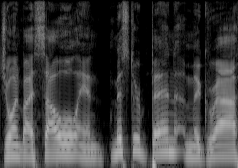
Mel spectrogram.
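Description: A man speaks in a normal speaking voice with a fairly high pitch. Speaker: student radio sports host. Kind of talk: casual sports talk show banter. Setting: studio. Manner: conversational, relaxed.

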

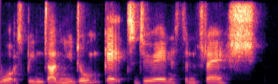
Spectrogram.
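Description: With a Scottish accent, a woman talks at a fairly quick pace in a fairly low pitch, her intonation fairly even. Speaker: podcast host and actress. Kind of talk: casual interview chat. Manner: warm and chatty.

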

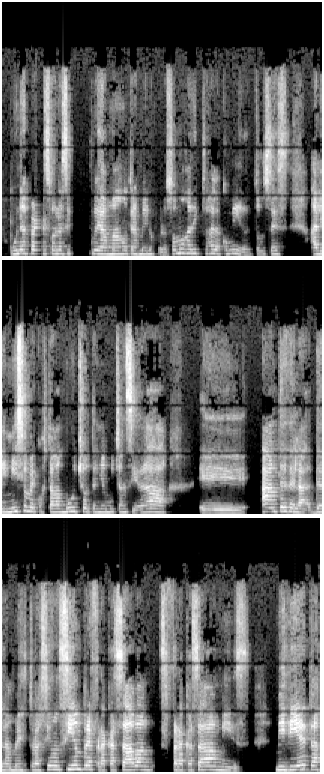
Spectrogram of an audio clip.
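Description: An ordinary speaking voice from a woman, fairly high in pitch, with fairly even intonation at a moderate pace. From Ecuador, coast (Manabí). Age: 40s. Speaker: plus-size model and lingerie entrepreneur. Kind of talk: interview.

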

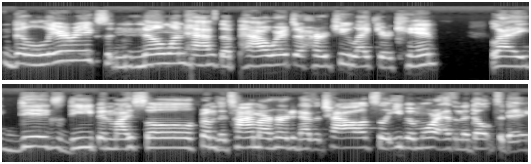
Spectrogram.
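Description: Using a plain, everyday voice, a woman speaks at a fairly slow pace with a fairly high pitch, fairly even intonation and very even loudness. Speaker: school worker. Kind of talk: casual chat.

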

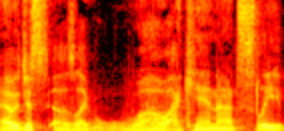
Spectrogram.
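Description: A man with an American accent speaks at a moderate pace and medium pitch, in a normal speaking voice. The recording is very clean, with a silent background. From northern Illinois. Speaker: musician and podcast host. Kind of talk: casual chat.

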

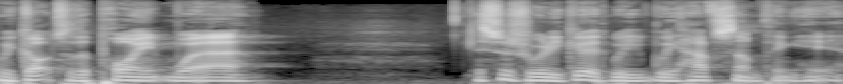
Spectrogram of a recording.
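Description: A man with an English accent speaks at a medium pitch in a flat monotone. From England. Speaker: company founder. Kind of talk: interview. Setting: in person at company headquarters.

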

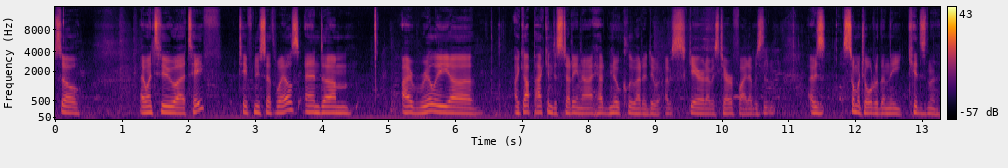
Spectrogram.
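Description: At a moderate pace, a man speaks with a fairly high pitch and fairly even intonation, leaving long, frequent pauses. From Canada. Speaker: e-learning consultant. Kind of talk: podcast interview.

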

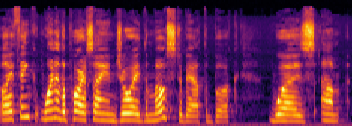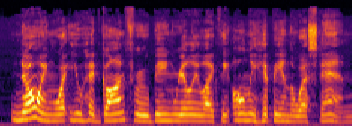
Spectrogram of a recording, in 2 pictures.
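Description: At a moderate pace, a woman talks at a medium pitch with ordinary pitch variation.

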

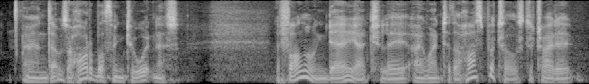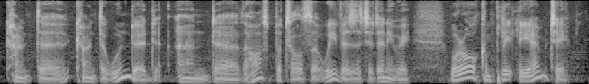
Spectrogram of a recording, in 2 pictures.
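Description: Speaking with a Northern Irish accent, the voice moves at a fairly quick pace with lively intonation and very even loudness. Noticeable background noise sits underneath. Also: man, very deep, low pitch for a man. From Northern Ireland. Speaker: missionary and journalist. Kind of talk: interview.

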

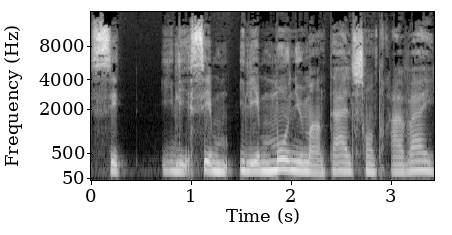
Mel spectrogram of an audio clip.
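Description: A woman with a Quebec accent speaks at a fairly slow pace in a very deep, low voice, her tone dark and mellow, the sound dry and close with no echo. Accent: Québécois French. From Senegal (Dakar) until 8, then Canada (Quebec). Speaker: artist and feminist activist. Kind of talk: interview conversation. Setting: studio.

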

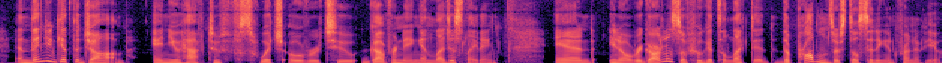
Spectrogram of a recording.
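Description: In an American accent, a woman with a very deep, low voice talks fairly quickly with ordinary pitch variation, on a very clean recording with a silent background and a dry, close sound with no echo. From Tacoma, Washington (US Pacific Northwest). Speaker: podcast host and business chamber CEO. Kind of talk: interview conversation.

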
